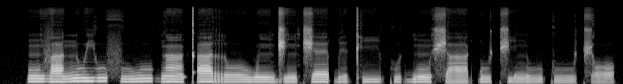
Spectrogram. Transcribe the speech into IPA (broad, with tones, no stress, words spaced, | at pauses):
ũ˨va˨ nu˦ju˦fu˨ wu˦ ɡã˦˨kʼa˦ roː˨wĩ˨ d͡ʒĩ˨t͡ʃɛ˦ ɓɪ˨kʼiː˦kʷɪ˦ ɡ͡bũ˦˨ʃaː˨k͡pu˦ t͡ʃi˨nuː˨˦kuː˨ t͡ʃɔ˨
